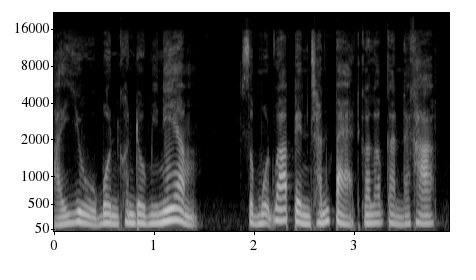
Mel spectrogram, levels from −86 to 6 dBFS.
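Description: Listening to this speech recording, nothing stood out as a technical problem at any point.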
